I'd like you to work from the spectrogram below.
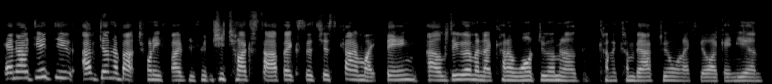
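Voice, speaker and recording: A middle-aged woman from the US West Coast, a podcast guest telling a heartfelt personal faith story and slowing down for emphasis. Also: mid-range voice, a bit bright, clear, resonant tone, dry recording. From Santa Barbara, US.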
